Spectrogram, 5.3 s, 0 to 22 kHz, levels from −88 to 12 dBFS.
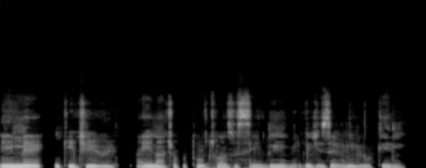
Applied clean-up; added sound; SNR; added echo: neural mask model Resemble Enhance denoiser.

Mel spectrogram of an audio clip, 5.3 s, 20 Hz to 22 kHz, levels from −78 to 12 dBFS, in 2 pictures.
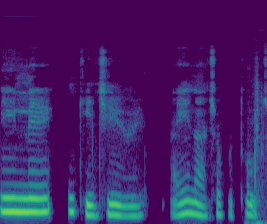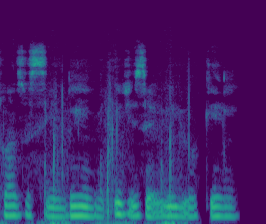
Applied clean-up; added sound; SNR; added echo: none; Walk, footsteps; 16 dB; none.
